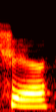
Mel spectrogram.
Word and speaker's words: Sher: by holiday Barbie's dress her name's Sher not spelled like c h e r spelled like share like I'm going to share this doll with you share don't ask I named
